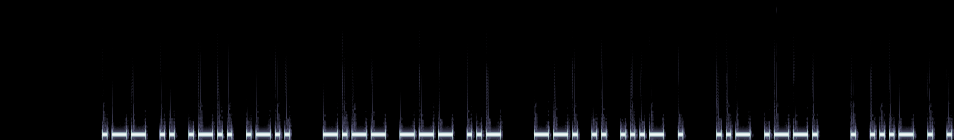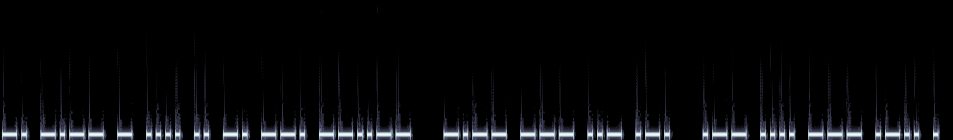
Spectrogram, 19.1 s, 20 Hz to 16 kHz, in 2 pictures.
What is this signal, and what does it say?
Morse code, heard as a keyed tone, about 25 wpm, 700 Hz. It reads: WILL YOU GIVE UP EVERYTHING, YOUR WHOLE
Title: Sentences from Top 1000 Words - Review Part 5 - 25wpm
